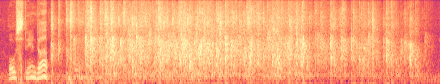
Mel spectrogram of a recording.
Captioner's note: applause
